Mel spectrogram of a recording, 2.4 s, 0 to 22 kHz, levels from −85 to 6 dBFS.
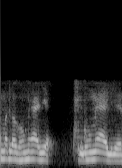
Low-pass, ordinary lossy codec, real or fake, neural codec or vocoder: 3.6 kHz; none; fake; codec, 16 kHz, 0.9 kbps, LongCat-Audio-Codec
